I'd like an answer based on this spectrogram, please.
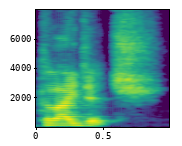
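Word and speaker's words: Kalajdžić: And I'm going to name Sasha Kalajdzic for Kelly.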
